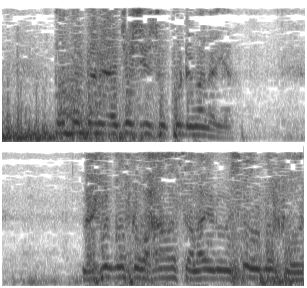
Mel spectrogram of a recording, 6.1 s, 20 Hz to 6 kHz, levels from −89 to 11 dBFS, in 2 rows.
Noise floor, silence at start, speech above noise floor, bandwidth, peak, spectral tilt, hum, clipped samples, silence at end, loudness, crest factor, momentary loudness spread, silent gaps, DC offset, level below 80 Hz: -42 dBFS; 0 s; 28 dB; 5.4 kHz; -2 dBFS; -7 dB/octave; none; under 0.1%; 0 s; -14 LUFS; 12 dB; 6 LU; none; under 0.1%; -36 dBFS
